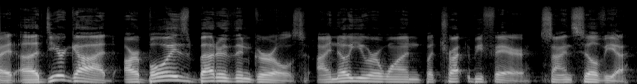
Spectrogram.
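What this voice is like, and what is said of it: Usual voice. Nothing is said of it.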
